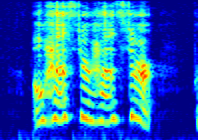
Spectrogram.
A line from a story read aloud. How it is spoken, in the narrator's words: cried Mrs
